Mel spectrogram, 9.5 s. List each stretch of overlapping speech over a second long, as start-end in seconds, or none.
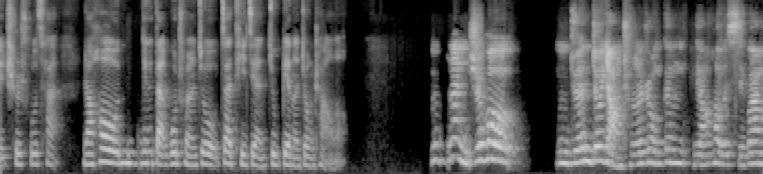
none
